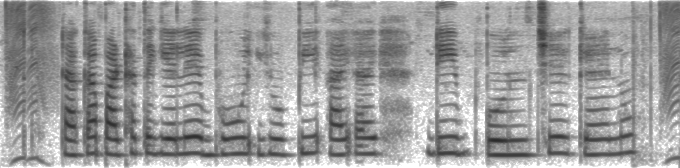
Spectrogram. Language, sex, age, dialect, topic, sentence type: Bengali, female, <18, Jharkhandi, banking, question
